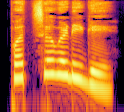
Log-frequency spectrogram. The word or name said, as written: ಪಚ್ಚವಡಿಗೆ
